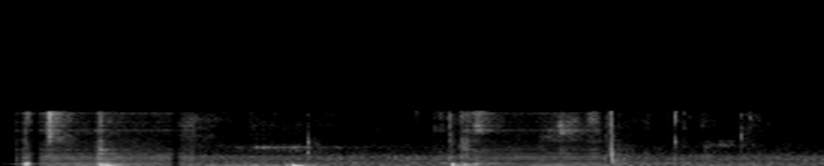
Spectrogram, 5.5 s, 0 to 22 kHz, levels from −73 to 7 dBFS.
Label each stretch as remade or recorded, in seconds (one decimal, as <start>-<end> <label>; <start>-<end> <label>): 0.0-1.3 remade; 1.3-3.1 recorded; 3.1-4.0 remade; 4.0-5.5 recorded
